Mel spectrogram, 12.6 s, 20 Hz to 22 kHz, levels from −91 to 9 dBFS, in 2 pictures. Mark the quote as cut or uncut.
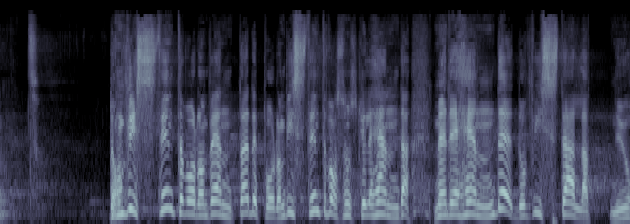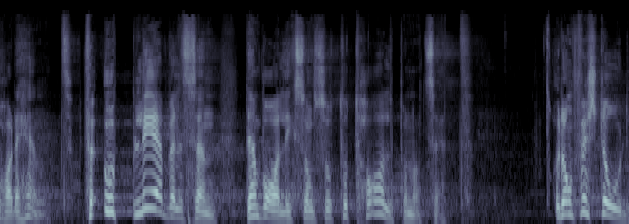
cut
